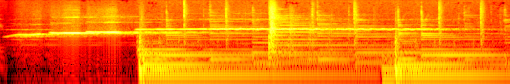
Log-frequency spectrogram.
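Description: A clear, high whistled melody from a film score opens alone with long sliding notes, then a full band with heavy bass and punchy accents kicks in underneath it.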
